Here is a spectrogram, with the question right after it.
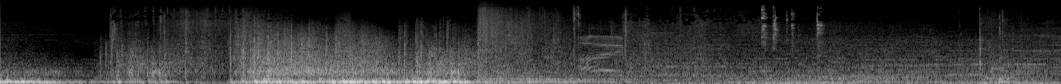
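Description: In the naval battle game Anno 1800, ships fire their cannons with heavy booms and rumbling blasts, followed by lighter impacts, while a player's voice talks over the gunfire.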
